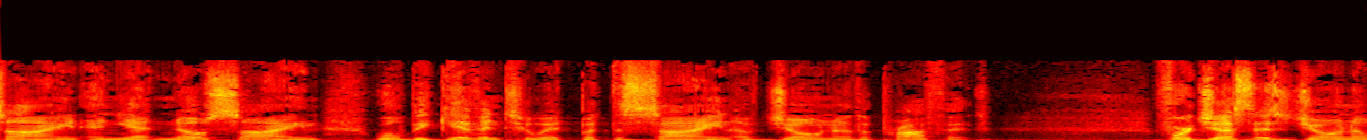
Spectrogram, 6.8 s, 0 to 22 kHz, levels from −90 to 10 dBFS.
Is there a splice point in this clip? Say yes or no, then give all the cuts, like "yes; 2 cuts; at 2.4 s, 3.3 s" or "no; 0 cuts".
no; 0 cuts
